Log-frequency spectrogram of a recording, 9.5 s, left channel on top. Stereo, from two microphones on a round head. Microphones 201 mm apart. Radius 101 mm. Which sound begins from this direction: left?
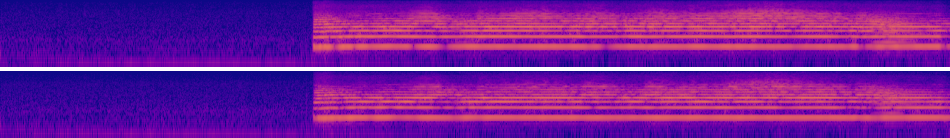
A trumpet, at 3.1 s.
